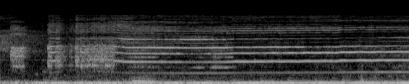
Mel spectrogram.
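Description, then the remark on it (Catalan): A rooster crows loudly: a few choppy opening bursts, then a long, strained, high-pitched call held for several seconds over a steady low hum. “Però aquest gall té una potència.”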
